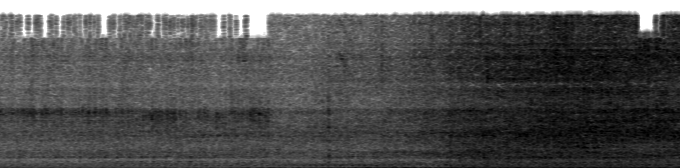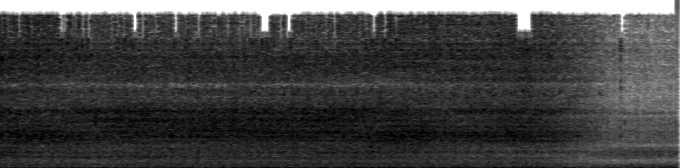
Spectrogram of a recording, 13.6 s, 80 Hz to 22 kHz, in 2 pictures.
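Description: DTZ 504 diesel tractor idling in winter, a steady, loud, rumbling engine drone with a constant low throb that runs unbroken and close for the whole stretch.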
